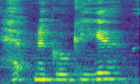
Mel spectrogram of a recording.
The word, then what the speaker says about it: hypnagogia: How do you pronounce hypnogogia?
